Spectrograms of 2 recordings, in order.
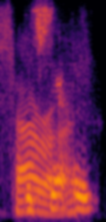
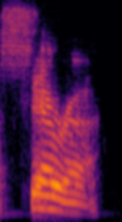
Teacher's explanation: Sarah with the short E. in the first one, and then a schwa.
